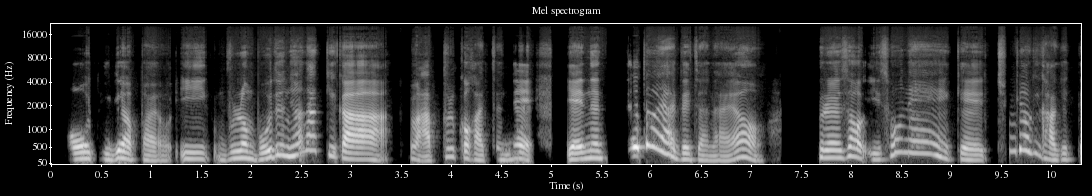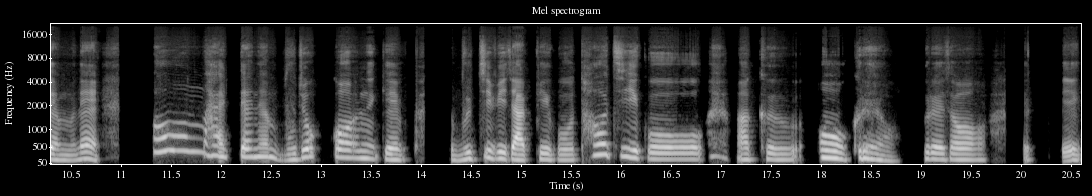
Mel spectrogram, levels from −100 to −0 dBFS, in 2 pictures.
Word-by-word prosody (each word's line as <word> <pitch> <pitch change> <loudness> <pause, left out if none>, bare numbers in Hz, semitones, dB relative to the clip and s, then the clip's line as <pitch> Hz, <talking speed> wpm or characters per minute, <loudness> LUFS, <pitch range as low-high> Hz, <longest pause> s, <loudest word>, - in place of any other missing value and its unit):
어 175 +3 +5
되게 180 +3 +2
아파요. 145 -6 -2
이 180 -1 -3
물론 190 +5 +1
모든 230 - +3
현악기가 255 - +4 0.2
좀 - - -5
아플 135 - -2
것 195 -3 +1
같은데 155 +4 -1 0.4
얘는 195 +4 +5 0.2
뜯어야 - - +7
되잖아요. 155 - -2 0.5
그래서 210 +1 +2
이 165 0 -6
손에 330 - -3
이렇게 160 -6 -2
충격이 395 -4 -3
가기 160 -2 -2
때문에 155 +2 -2 0.5
처음 390 -1 -2
할 275 -6 -1
때는 235 -5 -1
무조건 205 +4 -1
이렇게 160 -4 -1 0.5
물집이 180 +5 -2
잡히고 150 0 +1
터지고 180 - -1 0.3
막 160 0 -3
그 155 -3 -4 0.2
어 200 -6 +4
그래요. 160 -10 -3 0.2
그래서 160 -3 -1 0.7
이 140 +5 -3
180 Hz, 225 characters per minute, -23 LUFS, 155-230 Hz, 0.7 s, 뜯어야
